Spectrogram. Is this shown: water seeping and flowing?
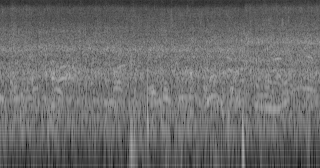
yes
